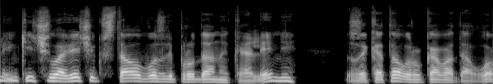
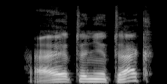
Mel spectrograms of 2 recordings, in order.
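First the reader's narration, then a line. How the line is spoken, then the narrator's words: Gloomy question. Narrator (Russian): мрачно спросил я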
